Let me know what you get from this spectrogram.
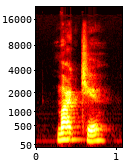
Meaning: diminutive of markt
- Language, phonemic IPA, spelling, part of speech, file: Dutch, /ˈmɑrᵊkjə/, marktje, noun, Nl-marktje.ogg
